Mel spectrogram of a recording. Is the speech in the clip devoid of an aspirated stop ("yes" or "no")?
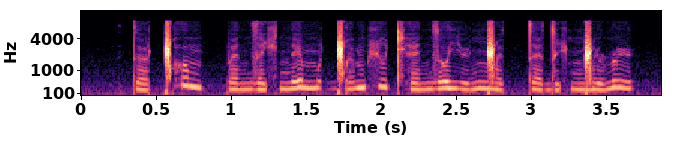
no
